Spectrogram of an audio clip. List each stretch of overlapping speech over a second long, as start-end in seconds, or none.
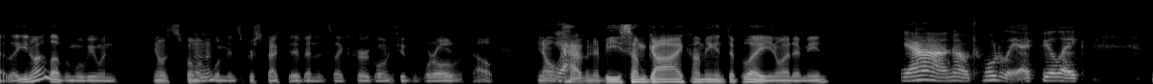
none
